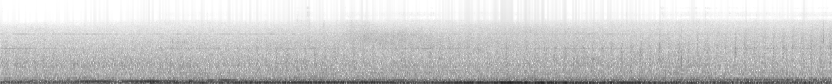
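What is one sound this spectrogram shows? A steam locomotive chugs heavily in the distance with a deep, steady rumble.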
